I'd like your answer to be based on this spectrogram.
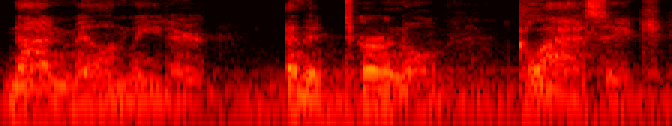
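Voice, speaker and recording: An actor playing a swaggering, wry cowboy gunslinger in a video game, talking in folksy slang. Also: male voice, low-pitched, lively intonation. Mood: sly. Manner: folksy slang, slow drawling delivery. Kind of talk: video game cutscene acting. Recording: game audio with background music.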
